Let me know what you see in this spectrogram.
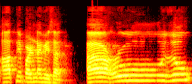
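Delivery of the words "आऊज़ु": आऊज़ु stretched very slowly, each sound distinct; slow recitation demo. Shown as a demonstration. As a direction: model आऊज़ु slowly for students to repeat. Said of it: "मैं पढ़ रहा हूँ". (आऊज़ु को बहुत धीरे, हर आवाज़ अलग)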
